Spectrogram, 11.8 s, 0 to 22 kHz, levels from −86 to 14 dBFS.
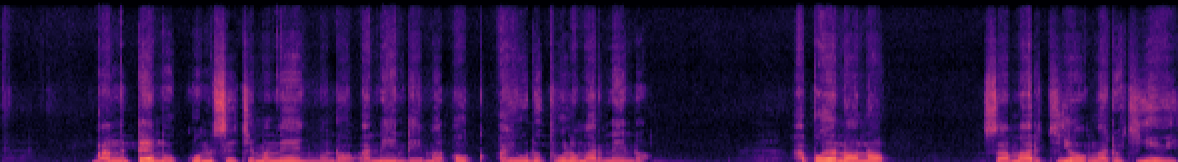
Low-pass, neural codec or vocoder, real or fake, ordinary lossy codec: none; codec, 44.1 kHz, 7.8 kbps, Pupu-Codec; fake; none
